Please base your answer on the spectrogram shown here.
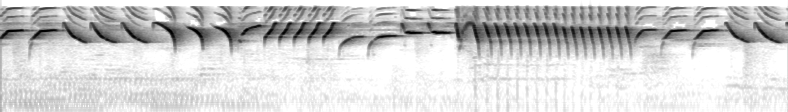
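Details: A Spanish Timbrado canary singing in the morning, a string of looping downslurred whistles and choppy phrases, then a long rapid rattling trill and more swooping notes.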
